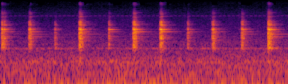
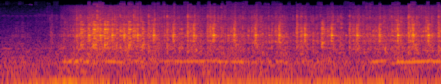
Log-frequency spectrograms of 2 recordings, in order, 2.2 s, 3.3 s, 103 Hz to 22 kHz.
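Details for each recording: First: Husqvarna Viking Type 21 sewing machine stitching: sharp light ticks about five a second in time with the needle, from the extension bed rocking on an uneven workbench, not the machine itself. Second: Husqvarna Viking Type 21 sewing machine, straight stitch, stitch length 4, width 0, at speed: fast, even needle ticking with a light motor hum, no thumps or binding; running normally.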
